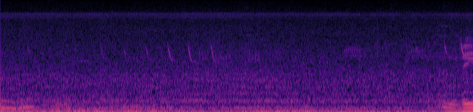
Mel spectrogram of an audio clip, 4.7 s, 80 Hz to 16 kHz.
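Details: Honey bees humming in a split hive made March 4, opened for inspection on April 15, 2017; a steady low drone with soft higher buzzing traces drifting over it.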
